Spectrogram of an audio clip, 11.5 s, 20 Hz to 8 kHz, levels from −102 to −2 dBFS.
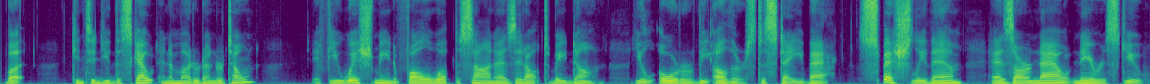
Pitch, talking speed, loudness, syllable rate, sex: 170 Hz, 190 wpm, -21 LUFS, 6.4 syllables/s, female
